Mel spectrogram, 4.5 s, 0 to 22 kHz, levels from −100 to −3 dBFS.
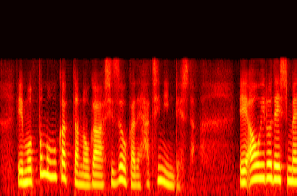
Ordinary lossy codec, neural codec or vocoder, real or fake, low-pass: none; codec, 16 kHz, 0.3 kbps, FocalCodec; fake; 7.2 kHz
